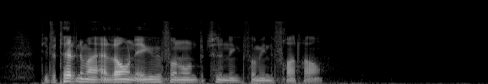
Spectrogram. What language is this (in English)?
Danish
